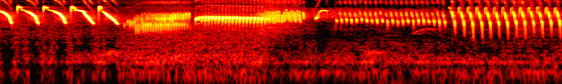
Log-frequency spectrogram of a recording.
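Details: Canary lure song in the long-roll style: four high descending whistles, a harsh buzzy note, a sustained steady whistle, then a fast even trill of repeated high notes.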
